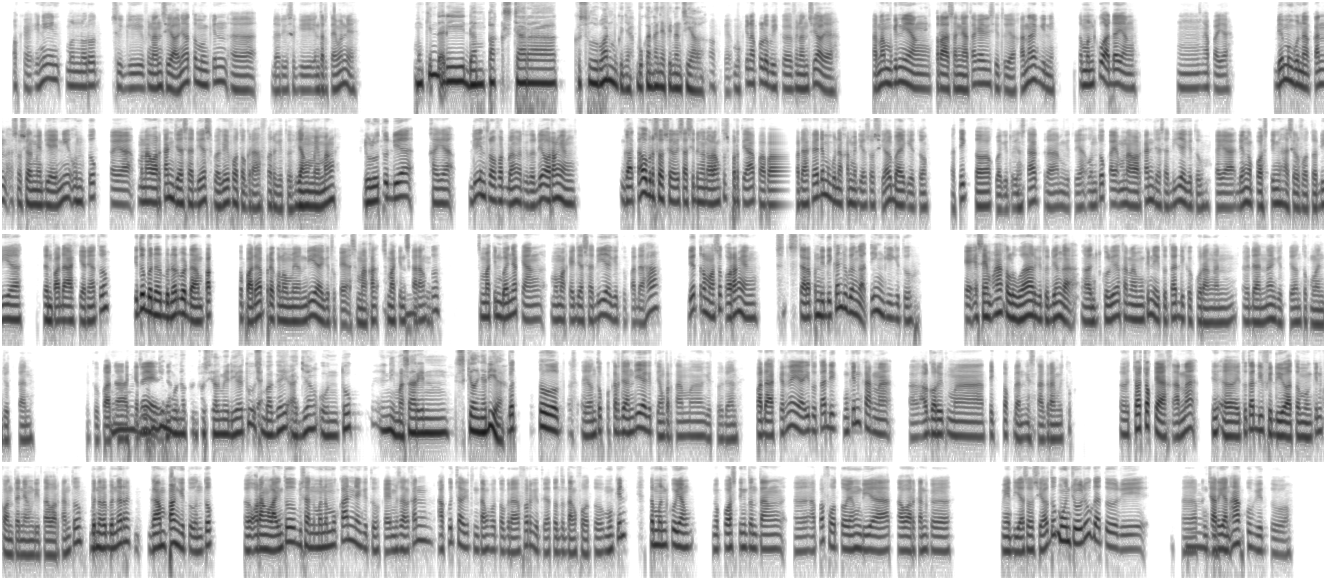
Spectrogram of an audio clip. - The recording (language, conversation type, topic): Indonesian, podcast, Bagaimana pengaruh media sosial terhadap selera hiburan kita?
- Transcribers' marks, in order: in English: "entertainment-nya?"; tapping; in English: "introvert"; in English: "skill-nya"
